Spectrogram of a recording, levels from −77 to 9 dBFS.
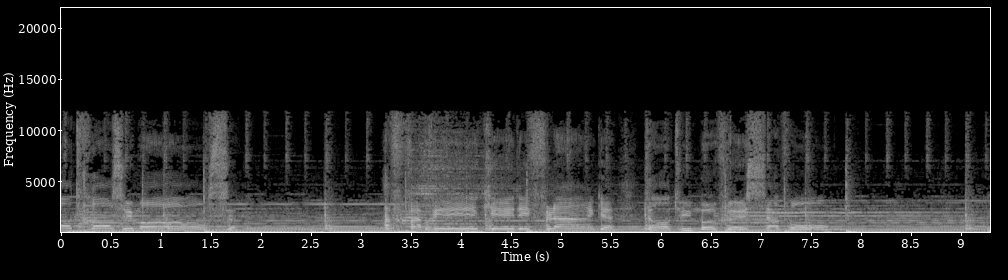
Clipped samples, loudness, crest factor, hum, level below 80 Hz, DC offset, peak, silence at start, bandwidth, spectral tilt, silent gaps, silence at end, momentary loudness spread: under 0.1%; -16 LUFS; 14 dB; none; -22 dBFS; under 0.1%; -2 dBFS; 0 s; 12.5 kHz; -5 dB/octave; none; 0 s; 7 LU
